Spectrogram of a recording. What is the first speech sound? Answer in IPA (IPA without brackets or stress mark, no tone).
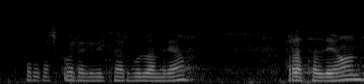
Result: e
